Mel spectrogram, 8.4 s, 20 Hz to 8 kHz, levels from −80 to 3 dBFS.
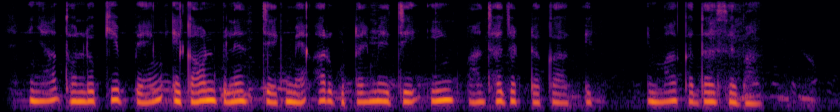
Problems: background conversations at intervals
